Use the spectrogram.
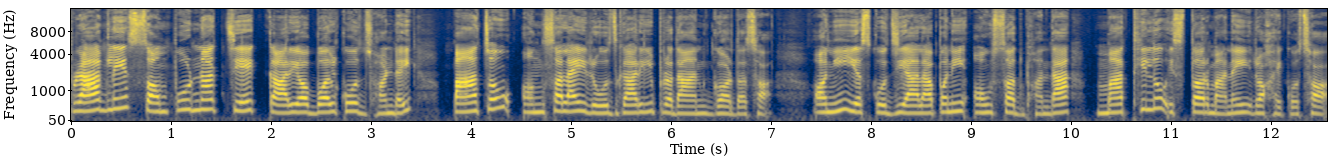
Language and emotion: Nepali, neutral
